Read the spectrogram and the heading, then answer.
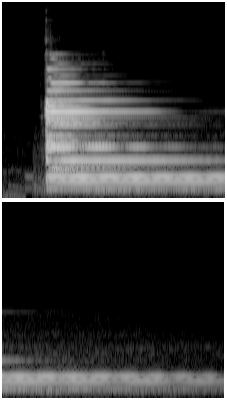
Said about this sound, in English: Bells also have a darker side. Think of funeral bells tolling ominously in the cemetery.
